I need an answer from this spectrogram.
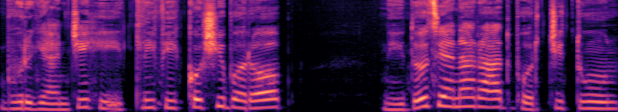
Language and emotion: Goan Konkani, fearful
